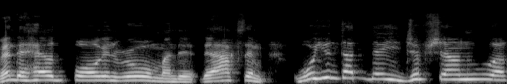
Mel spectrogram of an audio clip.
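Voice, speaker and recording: In a Trinidadian accent, a man with a high pitch speaks at a fairly slow pace. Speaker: pastor. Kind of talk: radio sermon.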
